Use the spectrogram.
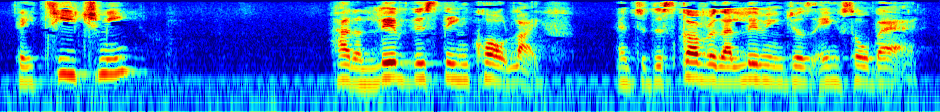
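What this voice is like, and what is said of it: Emotional, wavering voice. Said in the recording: “I know I'm a little emotional”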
